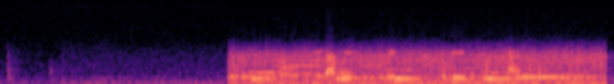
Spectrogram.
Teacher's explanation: he ignores the need to syncopate the word flattering, F-L-A-T-T-E-R-I-N-G. He says flattering in 3 syllables. It should be reduced through syncopation to flat-ring, flat-tring.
